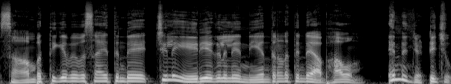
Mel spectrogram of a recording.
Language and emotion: Malayalam, surprised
